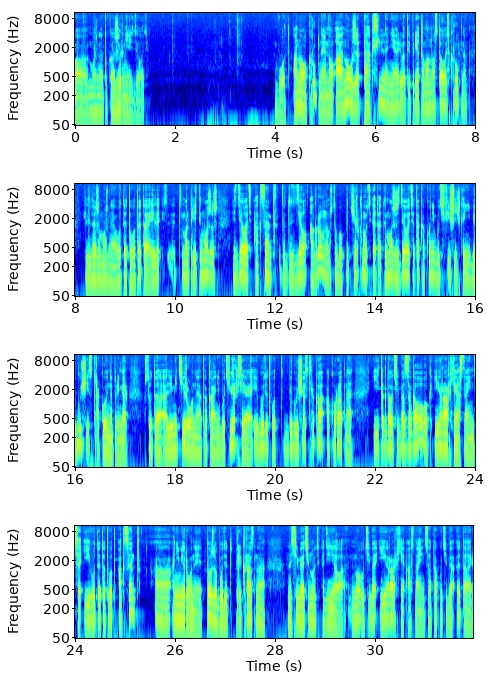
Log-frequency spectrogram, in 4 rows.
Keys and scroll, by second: 3.1 Return, 4.9 space, 10.6 space, 14.0 shift+p, 14.3 space, 21.9 space, 25.1 super+z, 27.9 space.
